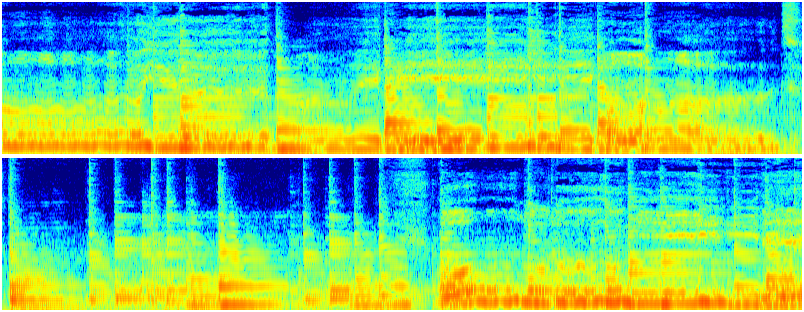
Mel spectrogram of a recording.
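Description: A man singing a Turkish art song in makam Acemaşiran with a wavering vibrato, accompanying himself on a plucked oud. Around the middle the voice drops out for a few seconds of oud alone, then the singing comes back in on a rising phrase.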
